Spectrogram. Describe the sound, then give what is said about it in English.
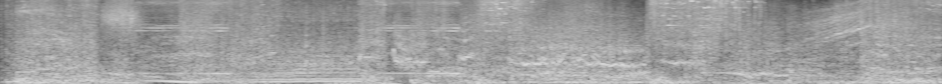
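Vehicles collide and missiles slam into a concrete bridge as a convoy comes under rocket attack: a loud, continuous jumble of crashing, shattering debris, screeching tires and engine noise, with no pause. “The convoy is under rocket attack. Vehicles collide. Missiles slam into the concrete structure of the bridge.”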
